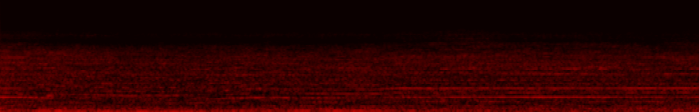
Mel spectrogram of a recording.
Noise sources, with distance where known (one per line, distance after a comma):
unidentified powered saw, far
